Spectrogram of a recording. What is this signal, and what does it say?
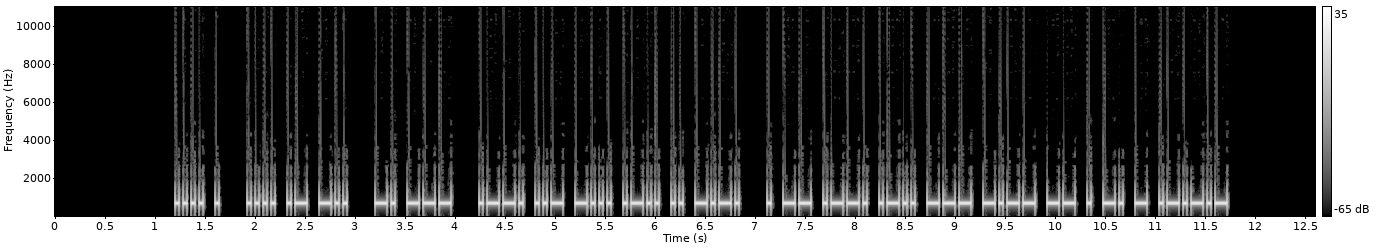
Morse code, heard as a keyed tone, about 30 wpm, 700 Hz. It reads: HE HAD NO PUBLIC EMPLOYMENT.
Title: Sentences from Top 1500 Words 30wpm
